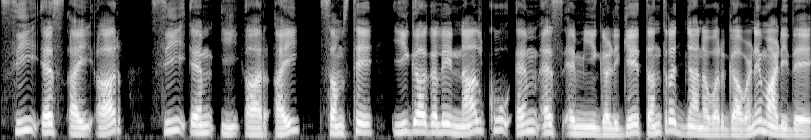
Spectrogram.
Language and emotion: Kannada, neutral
